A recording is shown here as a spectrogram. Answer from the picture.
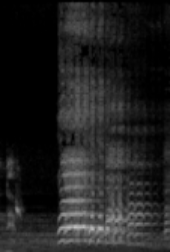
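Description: Short horror sound effect: a high, quavering voice-like cry about a second long, starting just under a second in and fading away, over faint background music.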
